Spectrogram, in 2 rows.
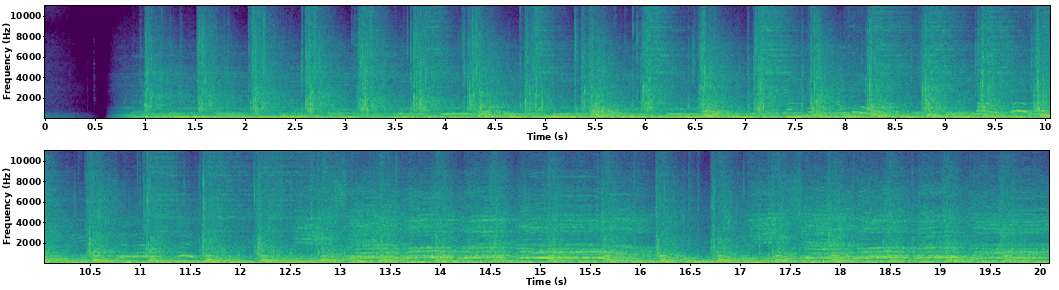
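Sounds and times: held low chords: 0.7 - 20.0
choir clapping a steady beat: 0.8 - 20.0.

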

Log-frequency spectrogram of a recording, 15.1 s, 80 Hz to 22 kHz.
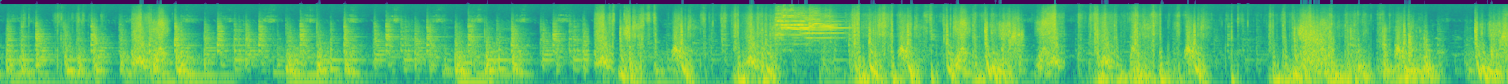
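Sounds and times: ringing crash: 7.6 - 9.0
punch whacks and thuds: 8.5 - 15.0.

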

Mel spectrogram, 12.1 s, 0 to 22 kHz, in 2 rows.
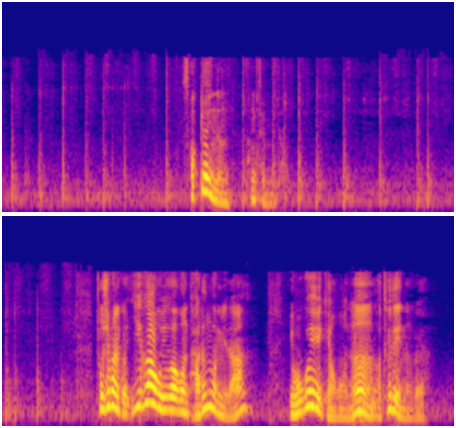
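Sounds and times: chalk tapping and scratching: 0.0 - 8.0.

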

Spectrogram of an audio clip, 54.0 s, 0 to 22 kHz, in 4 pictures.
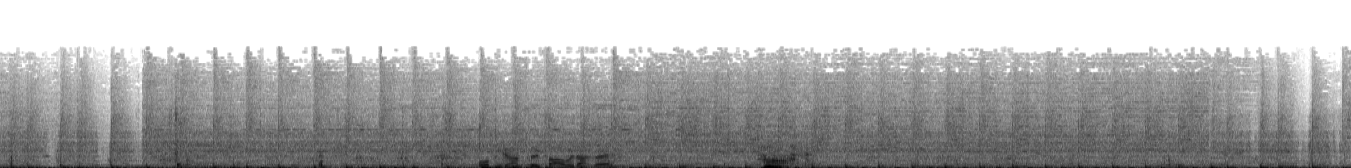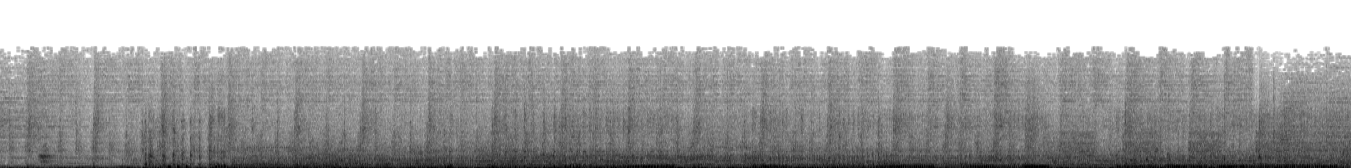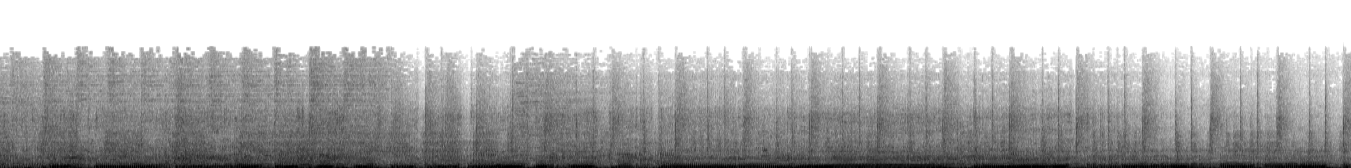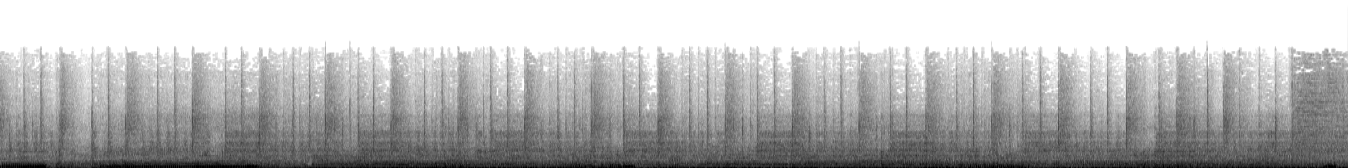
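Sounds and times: rock music: 0.0 - 54.0
two-stroke motorbike engine revving: 0.0 - 54.0.

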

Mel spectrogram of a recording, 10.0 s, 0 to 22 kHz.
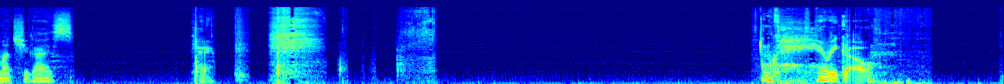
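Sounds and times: book pages flipping: 3.4 - 4.4
paper rustling: 3.4 - 4.4.

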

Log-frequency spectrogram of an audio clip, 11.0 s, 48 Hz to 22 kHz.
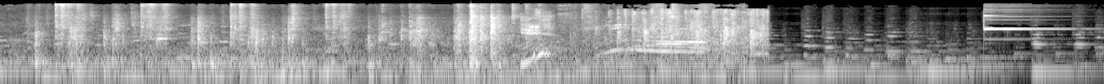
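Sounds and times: soft background music: 0.0 - 11.0
bright bell ding: 9.8 - 11.0.

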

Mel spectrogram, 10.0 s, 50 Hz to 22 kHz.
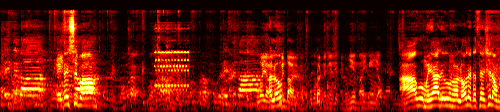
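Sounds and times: faint voices: 0.7 - 4.7.

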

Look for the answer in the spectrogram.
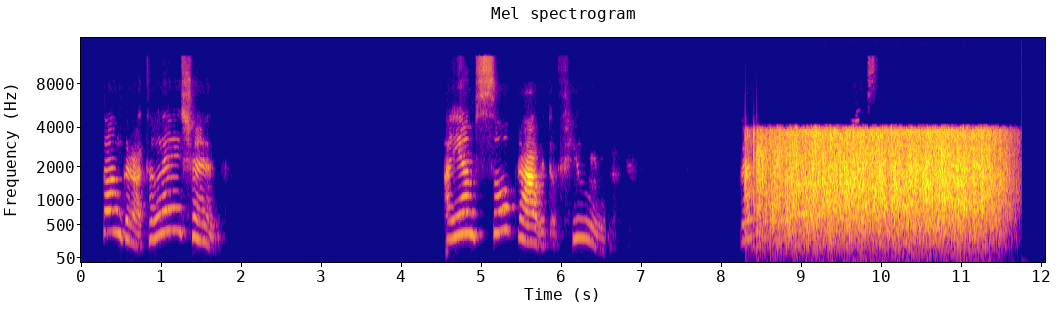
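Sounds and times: burst of applause: 8.3 - 11.8.

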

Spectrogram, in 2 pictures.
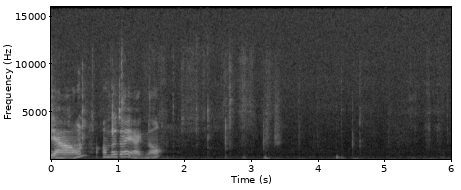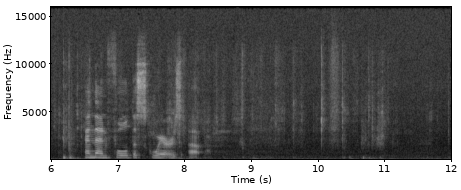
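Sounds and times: cardstock rustling and tapping: 0.3 - 6.5, 7.6 - 12.0.

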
